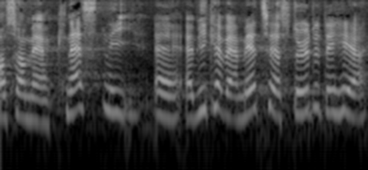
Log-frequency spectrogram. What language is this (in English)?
Danish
